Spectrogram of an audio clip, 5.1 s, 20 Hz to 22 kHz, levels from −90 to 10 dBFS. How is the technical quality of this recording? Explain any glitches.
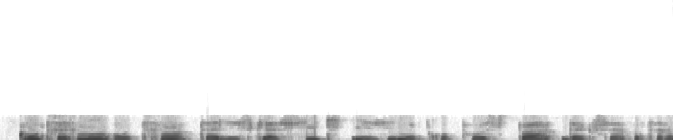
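There is one glitch in this telephone-band speech: packet loss with the last packet repeated, from 2.16 to 2.36 s. The limit at about 4 kHz comes from G.711 telephone coding, which causes at most faint damage. About 120 ms of audio went missing in short gaps across those 200 ms, and the longest gap lasted 40 ms. Each time, the receiver replayed the previous chunk, which points to roughly 20 ms packets. The longer gaps give a brief buzzy, robotic stutter.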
